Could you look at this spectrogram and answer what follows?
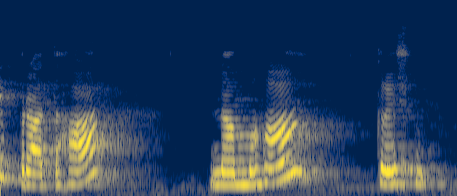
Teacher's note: आगे है विसर्ग दिए गए हैं यहाँ पे, जो दो बिंदु पीछे लगाए जाते हैं, केवल संस्कृत से आए हुए शब्दों में प्रयुक्त होते हैं, जैसे प्रातः, नमः, कृष्ण आदि। ये बिंदु जब हम शब्द के पीछे लगाते हैं तो इसमें ह की हल्की सी ध्वनि आती है।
